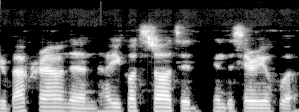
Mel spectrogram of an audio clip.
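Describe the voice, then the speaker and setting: At a moderate speed, someone speaks in a flat, monotone way. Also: man. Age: young. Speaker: podcast host and student. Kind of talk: interview.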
